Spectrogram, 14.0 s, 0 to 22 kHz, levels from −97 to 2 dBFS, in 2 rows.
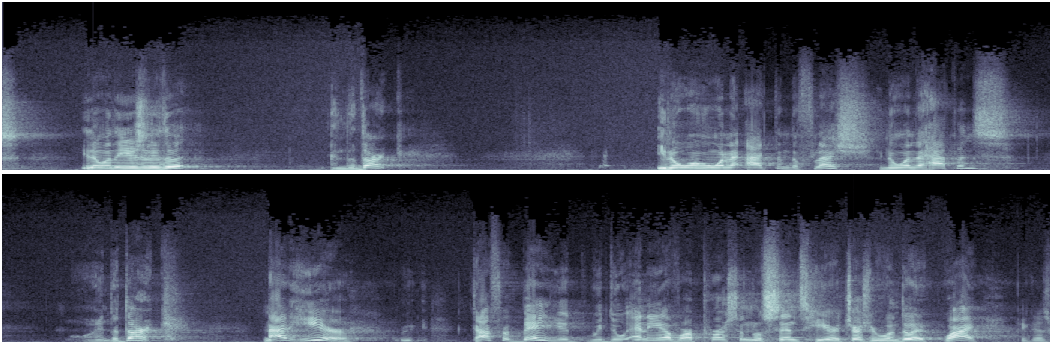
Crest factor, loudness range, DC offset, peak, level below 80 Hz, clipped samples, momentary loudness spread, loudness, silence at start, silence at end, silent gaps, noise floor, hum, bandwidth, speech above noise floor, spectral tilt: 16 dB; 4 LU; under 0.1%; 0 dBFS; -56 dBFS; under 0.1%; 16 LU; -15 LUFS; 0 s; 0 s; none; -53 dBFS; none; 17 kHz; 38 dB; -3.5 dB/octave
